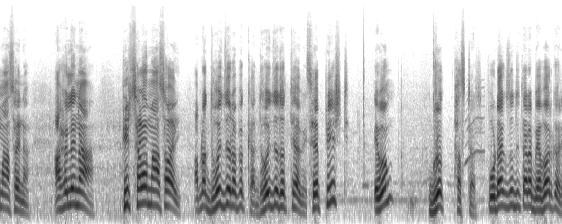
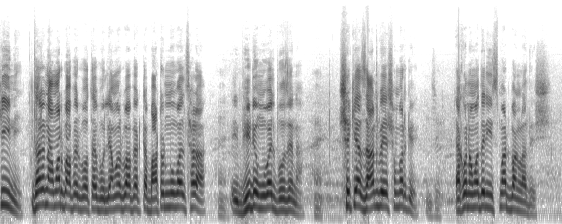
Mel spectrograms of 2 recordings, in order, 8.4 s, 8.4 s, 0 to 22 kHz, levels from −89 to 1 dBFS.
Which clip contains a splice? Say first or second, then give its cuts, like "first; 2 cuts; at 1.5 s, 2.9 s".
first; 2 cuts; at 4.6 s, 7.2 s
